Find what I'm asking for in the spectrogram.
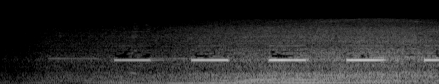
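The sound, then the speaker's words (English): Reversing beeps from backhoes and other heavy equipment clearing a landslide on a highway: a steady series of evenly spaced high beeps over a low, rumbling diesel engine. “State Department of Transportation workers used backhoes and other heavy equipment to clear the landslide between 6 and 7 mile Mitkoff Highway throughout the day Friday.”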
